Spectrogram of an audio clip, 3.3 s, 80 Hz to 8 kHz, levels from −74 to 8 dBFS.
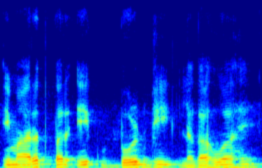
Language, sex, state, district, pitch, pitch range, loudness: Hindi, male, Uttar Pradesh, Lucknow, 130 Hz, 125-135 Hz, -17 LUFS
